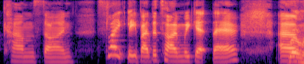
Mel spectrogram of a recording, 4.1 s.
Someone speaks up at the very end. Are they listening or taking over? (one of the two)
taking over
